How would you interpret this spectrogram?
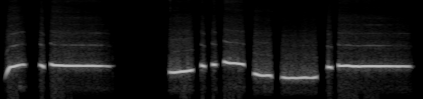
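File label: Ambient Male Sweeper, Dialog; Duviri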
